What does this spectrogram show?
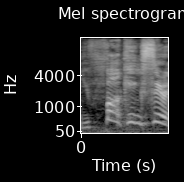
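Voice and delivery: play-acted, high, raving, disbelieving mad shout. Sitting in a car soaked by a leaking water bottle, retelling a mad shout. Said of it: "like shouting like a mad".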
